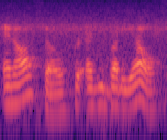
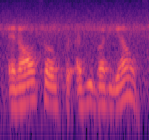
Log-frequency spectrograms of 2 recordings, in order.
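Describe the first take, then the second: No difference in how they are said.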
